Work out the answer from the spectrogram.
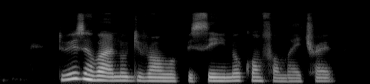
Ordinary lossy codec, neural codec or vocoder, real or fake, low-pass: none; codec, 24 kHz, 0.9 kbps, WavTokenizer, large speech release; fake; none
